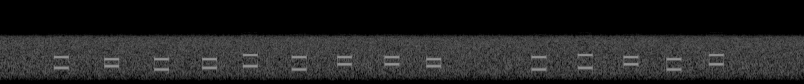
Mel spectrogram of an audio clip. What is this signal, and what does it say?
DTMF, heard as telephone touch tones, dialled by hand, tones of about 140 ms, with phone line noise. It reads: 571492007 2601#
